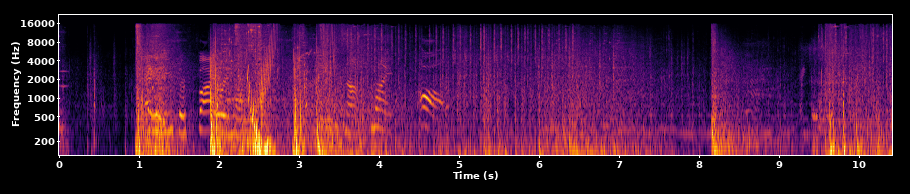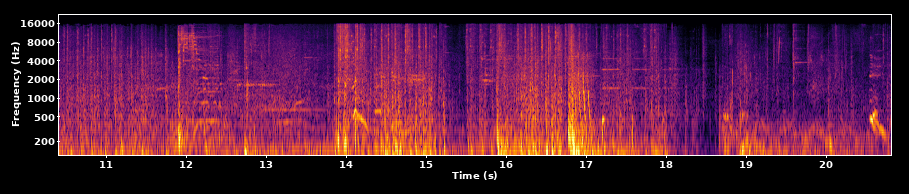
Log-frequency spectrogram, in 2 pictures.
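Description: Game gunshots fire in rapid bursts.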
